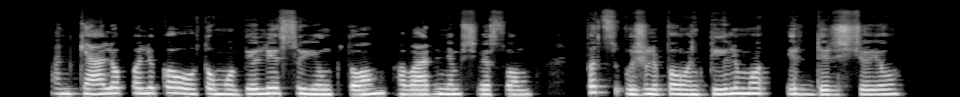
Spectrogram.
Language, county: Lithuanian, Tauragė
